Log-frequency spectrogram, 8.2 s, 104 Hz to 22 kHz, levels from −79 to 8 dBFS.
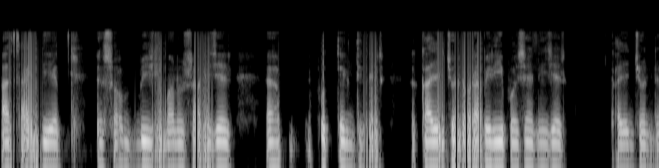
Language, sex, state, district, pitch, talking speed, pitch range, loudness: Bengali, male, West Bengal, Kolkata, 120 Hz, 130 wpm, 115-125 Hz, -19 LUFS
